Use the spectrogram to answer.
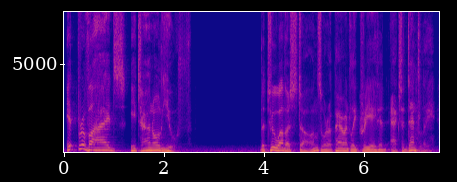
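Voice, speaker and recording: A calm, cryptic older mentor, explains in a fairly low, measured voice. His intonation is very varied, in video game cutscene style, over faint noise. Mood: solemn, explaining. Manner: measured, expository.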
